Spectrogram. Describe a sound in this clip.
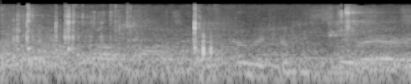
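A game clock's button clicks.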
